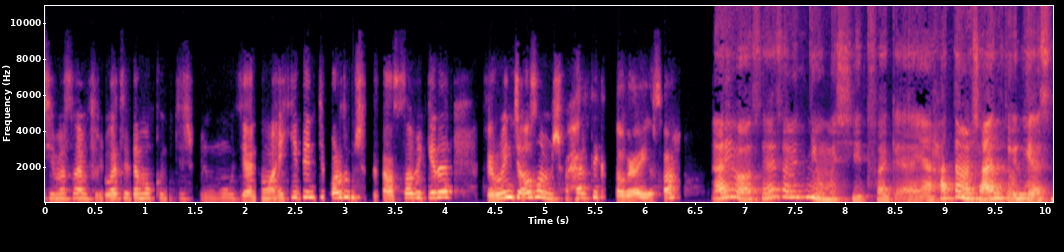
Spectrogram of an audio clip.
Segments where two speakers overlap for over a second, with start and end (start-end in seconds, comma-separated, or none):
none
